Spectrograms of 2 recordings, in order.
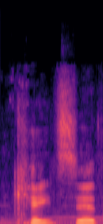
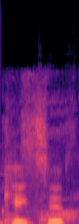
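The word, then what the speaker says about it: Cait Sith: one of our branded I think Kate Seth is pronounced cat C and then sit right with me you've been saying Kate Sith my whole life I better keep my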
